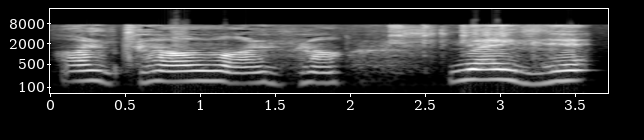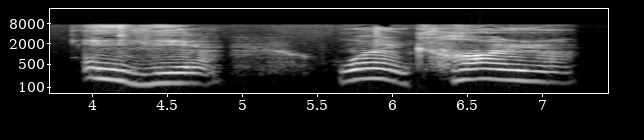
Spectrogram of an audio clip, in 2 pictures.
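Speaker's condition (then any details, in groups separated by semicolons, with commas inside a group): Traumatic brain injury; injured in fight; three years since injury, 3-month coma, wheelchair; very poor after coma, improved with therapy, still hard to understand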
